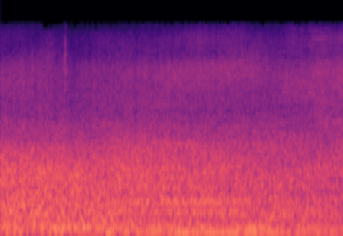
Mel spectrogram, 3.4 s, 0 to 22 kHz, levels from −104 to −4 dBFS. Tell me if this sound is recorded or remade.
recorded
